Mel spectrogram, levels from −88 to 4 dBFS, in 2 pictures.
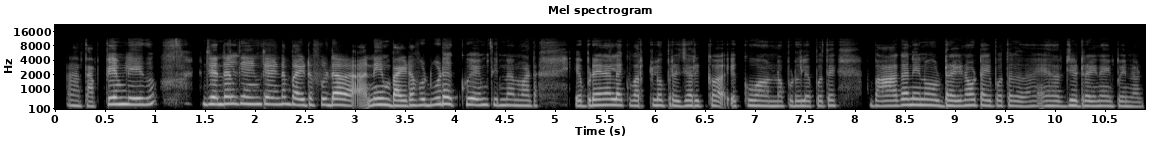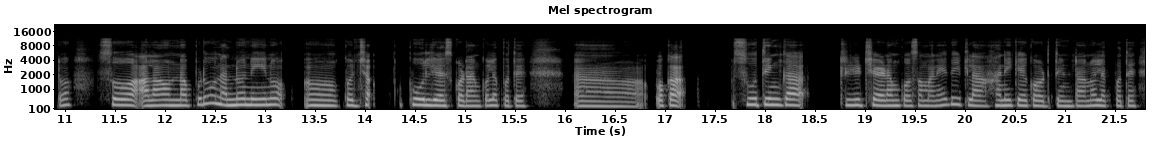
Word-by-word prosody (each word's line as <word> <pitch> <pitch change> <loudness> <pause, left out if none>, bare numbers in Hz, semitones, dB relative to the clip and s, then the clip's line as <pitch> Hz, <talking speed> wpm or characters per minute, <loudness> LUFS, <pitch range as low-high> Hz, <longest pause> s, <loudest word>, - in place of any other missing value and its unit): ఆ! - - -3 0.2
తప్పేం 300 +9 +5
లేదు. 295 +2 +4 0.6
జనరల్‌గా 325 +1 +6
ఏంటి 315 +1 +2
అంటే 305 +1 +1
బయట 275 0 +4
ఫుడ్ 280 -1 +2 0.4
నేను 285 0 +6
బయట 240 0 +5
ఫుడ్ 270 -1 +1
కూడా 320 +1 +6
ఎక్కువ 310 -1 -3
ఏమి 280 +1 -1
తినననమాట. 255 -2 -2 0.4
ఎప్పుడైనా 260 +3 +3
లైక్ 260 -1 0
వర్క్‌లో 245 +2 -2
ప్రెషర్ 240 0 0
ఎక్కువ 235 +1 -3 0.2
ఎక్కువ 245 +2 -4 0.2
ఉన్నప్పుడు, 225 +1 -4
లేపోతే 230 +2 -4 0.5
బాగా 235 +3 +3
నేను 270 -1 +2 0.2
డ్రైన్ 240 0 +2
అవుట్ 260 0 -2
అయిపోతా 235 0 -4
కదా! 215 0 -6 0.2
ఎనర్జీ 230 +1 0
డ్రైన్ 230 0 -1
అయిపోయినట్టు. 220 +2 -6 0.4
సో, 280 - +1 0.3
అలా 250 +1 +1
ఉన్నప్పుడు 255 +6 -2
నన్ను 270 +1 +3
నేను 275 +1 +2 0.4
ఆహ్, 250 -1 0
కొంచెం 240 -3 -2 0.4
కూల్ 270 -2 +3
చేసుకోవడానికో, 235 -1 -2
లేపోతే 235 -1 -6 0.6
ఆహ్, 215 -2 -5 0.2
ఒక 255 - 0 0.7
సూతింగ్‌గా 280 -2 +1 0.5
ట్రీట్ 260 -1 -2
చేయడం 245 -2 +1
కోసం 240 0 -5
అనేది 265 +6 -5
ఇట్లా 260 -3 -3 0.2
హనీ 250 0 0
కేక్ 250 -1 -2
ఒకటి 230 -2 -5
తింటాను. 230 0 -4
లేకపోతే 235 -1 -6
250 Hz, 150 wpm, -29 LUFS, 235-275 Hz, 0.7 s, జనరల్‌గా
